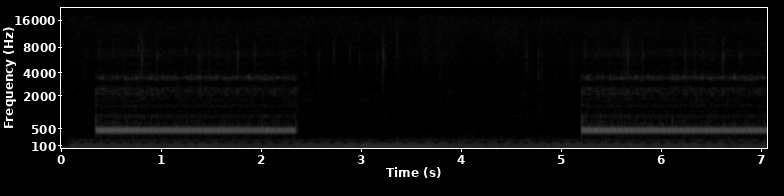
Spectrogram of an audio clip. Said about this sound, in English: We're going to use the telephone number for a phone booth in the UK within the World Showcase at Epcot. And we're going to start a conversation with a Disney guest.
